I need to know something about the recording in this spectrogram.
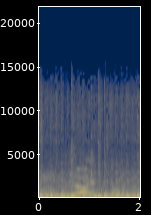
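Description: Indistinct voices, with one short phrase about the middle, over a steady low rumble.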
